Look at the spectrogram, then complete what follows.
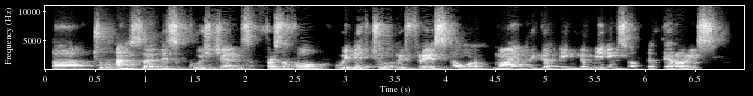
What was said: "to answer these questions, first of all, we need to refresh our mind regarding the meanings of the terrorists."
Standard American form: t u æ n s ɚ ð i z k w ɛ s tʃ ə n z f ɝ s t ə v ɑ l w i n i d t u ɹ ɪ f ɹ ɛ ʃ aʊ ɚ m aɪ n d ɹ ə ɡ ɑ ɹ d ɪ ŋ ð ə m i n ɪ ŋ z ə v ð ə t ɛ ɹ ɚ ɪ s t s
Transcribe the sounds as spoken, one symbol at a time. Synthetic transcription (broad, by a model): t u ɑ n s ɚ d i s k w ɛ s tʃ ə n s f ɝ s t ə f ɑ l w i n i d t u ɹ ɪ f ɹ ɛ s aʊ ɚ m aɪ n d ɹ ə ɡ ɑ ɹ d ɪ ŋ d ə m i n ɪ ŋ s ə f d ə t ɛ ɹ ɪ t s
